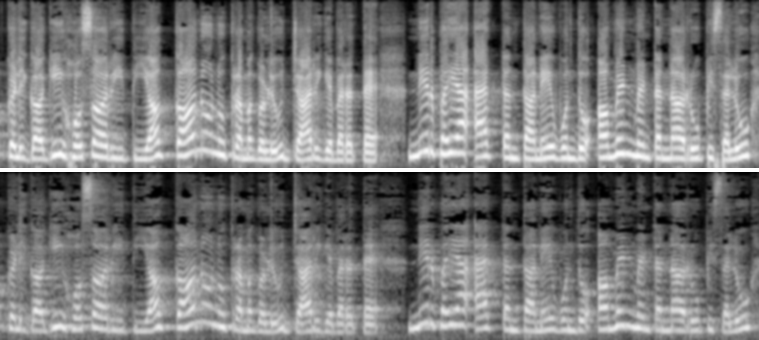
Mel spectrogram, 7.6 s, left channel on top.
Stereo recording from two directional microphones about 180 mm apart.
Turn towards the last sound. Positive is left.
turn(degrees=45)  # may be behind; listen again after turning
